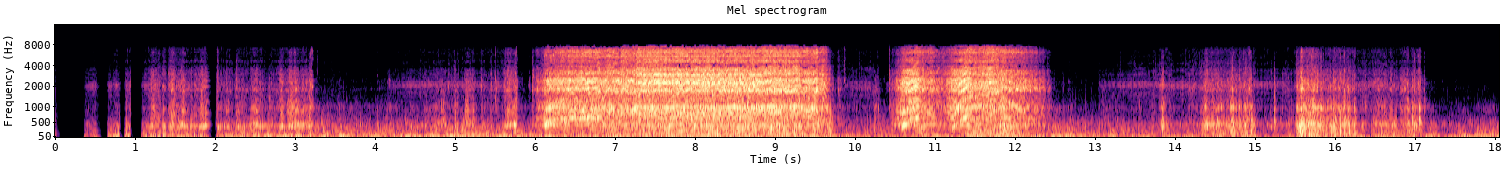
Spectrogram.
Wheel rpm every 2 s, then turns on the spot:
10, 20, 0, 140, 190, 60, 20, 20, 20.
0-4 14-18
